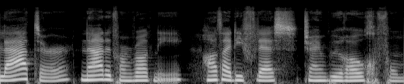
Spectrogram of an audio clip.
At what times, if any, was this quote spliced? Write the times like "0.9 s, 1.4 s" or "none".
1.1 s, 3.0 s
